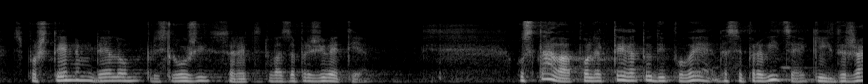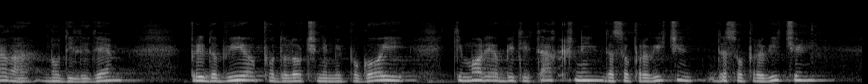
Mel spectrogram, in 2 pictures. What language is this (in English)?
Slovenian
